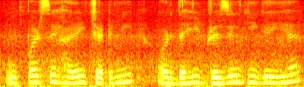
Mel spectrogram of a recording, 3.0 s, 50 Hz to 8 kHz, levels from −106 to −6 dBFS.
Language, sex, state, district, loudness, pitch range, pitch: Hindi, female, Uttar Pradesh, Lucknow, -16 LUFS, 200-225 Hz, 215 Hz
